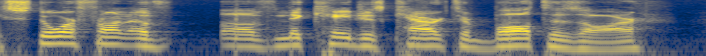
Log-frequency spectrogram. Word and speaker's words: Balthazar: of Nick Cage's character Balthazar. Balthazar, not Balthazar. No, it is, Balthazar. but that's how I pronounce it. It was with a hard T. Yeah, hard TH.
